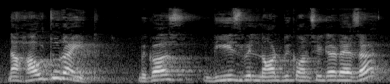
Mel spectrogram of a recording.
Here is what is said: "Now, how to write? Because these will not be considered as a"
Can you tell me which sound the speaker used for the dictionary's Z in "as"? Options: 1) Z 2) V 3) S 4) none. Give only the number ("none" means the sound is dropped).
1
